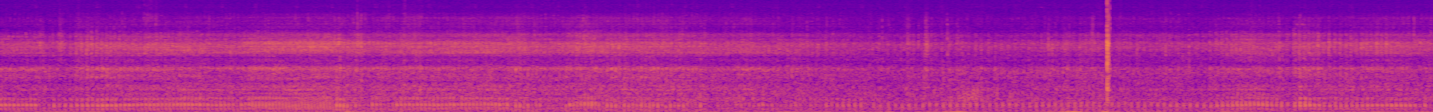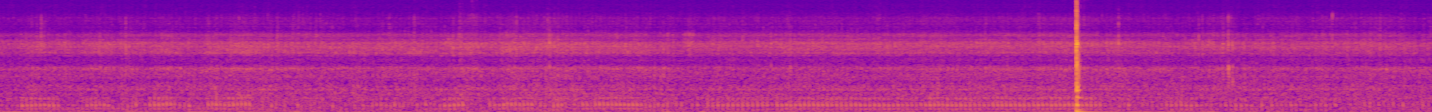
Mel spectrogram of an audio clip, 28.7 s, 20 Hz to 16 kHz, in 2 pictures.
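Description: Enduro dirt bike engine running at low, fairly steady revs as the bike rides a rough trail. Two sharp knocks cut through it, a faint one about 11 seconds in and a louder one about 25 seconds in.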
